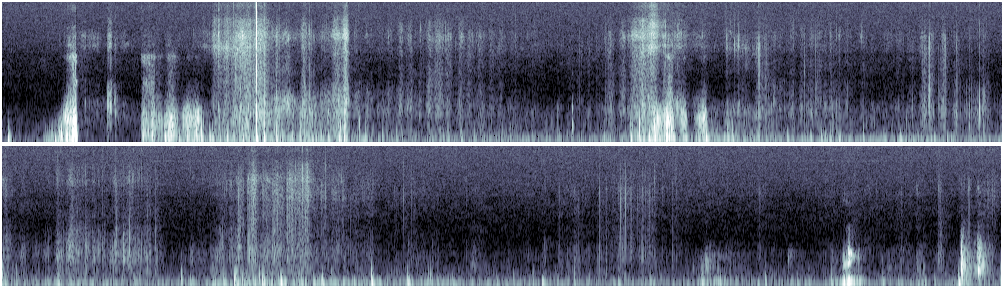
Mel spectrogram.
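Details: Bowel sounds.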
